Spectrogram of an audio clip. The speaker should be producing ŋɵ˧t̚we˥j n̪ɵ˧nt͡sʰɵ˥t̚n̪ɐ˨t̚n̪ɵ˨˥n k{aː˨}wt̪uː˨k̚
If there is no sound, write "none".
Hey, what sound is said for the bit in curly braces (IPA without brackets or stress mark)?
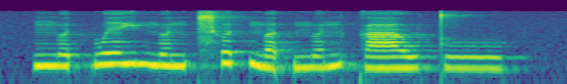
aː˨˧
